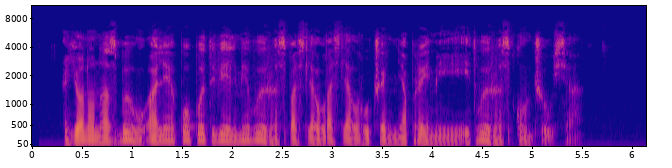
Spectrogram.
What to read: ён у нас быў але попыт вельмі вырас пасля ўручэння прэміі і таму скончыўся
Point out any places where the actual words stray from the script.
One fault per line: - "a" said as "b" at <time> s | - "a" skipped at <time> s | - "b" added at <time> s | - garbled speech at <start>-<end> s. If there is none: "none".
- "пасля" added at 3.0 s
- "таму" said as "вырас" at 4.5 s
